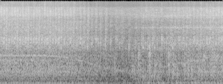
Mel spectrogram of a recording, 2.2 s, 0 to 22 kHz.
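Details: Mercedes W201 2.5-16V manual, parked for years, after repairs, running on an external fuel tank: steady, even idle around 1100 rpm with no misses or hunting, return flow 2.2 L; normal running.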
